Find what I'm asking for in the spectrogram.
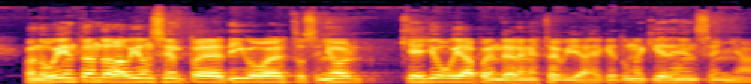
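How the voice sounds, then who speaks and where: In a Puerto Rican accent, a man of medium pitch speaks at a very fast pace with ordinary pitch variation. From Puerto Rico. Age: 40s. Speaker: pastor. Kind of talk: teaching workshop talk. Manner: halting, repeats words.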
